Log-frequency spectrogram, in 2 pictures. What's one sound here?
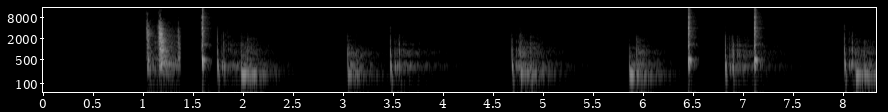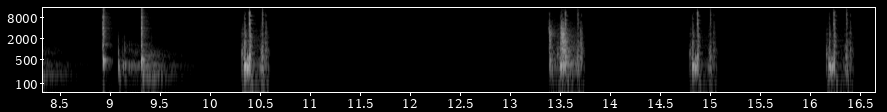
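Short menu clicks and beeps sound each time a selection changes, with a brief echoing tail.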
